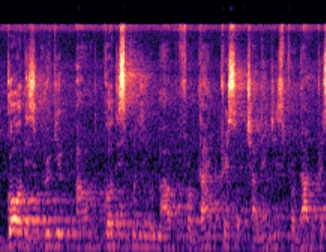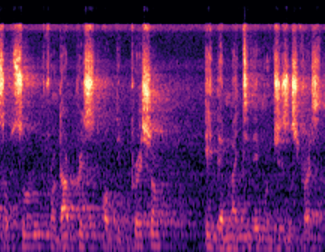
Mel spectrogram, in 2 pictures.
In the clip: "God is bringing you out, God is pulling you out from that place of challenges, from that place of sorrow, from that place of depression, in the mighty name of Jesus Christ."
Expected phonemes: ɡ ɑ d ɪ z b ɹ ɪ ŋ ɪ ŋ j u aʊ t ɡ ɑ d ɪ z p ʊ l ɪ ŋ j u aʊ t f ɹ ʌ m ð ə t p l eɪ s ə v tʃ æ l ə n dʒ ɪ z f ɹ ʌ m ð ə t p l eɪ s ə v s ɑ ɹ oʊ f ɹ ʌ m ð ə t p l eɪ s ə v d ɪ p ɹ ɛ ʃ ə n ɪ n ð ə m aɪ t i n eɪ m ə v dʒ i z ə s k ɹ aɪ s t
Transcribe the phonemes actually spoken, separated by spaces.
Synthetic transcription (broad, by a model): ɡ ɑ d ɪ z b ɹ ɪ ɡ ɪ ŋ aʊ t ɡ ɑ d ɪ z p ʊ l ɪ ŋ j u aʊ t f ɹ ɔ m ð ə t p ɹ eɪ s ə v tʃ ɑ l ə n dʒ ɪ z f ɹ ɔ m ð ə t p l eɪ s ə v s ɑ ɹ oʊ f ɹ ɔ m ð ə t p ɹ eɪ s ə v d ɪ p ɹ ɛ ʃ ə n ɪ n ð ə m aɪ t i n eɪ m ə v dʒ i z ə s k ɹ aɪ s t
